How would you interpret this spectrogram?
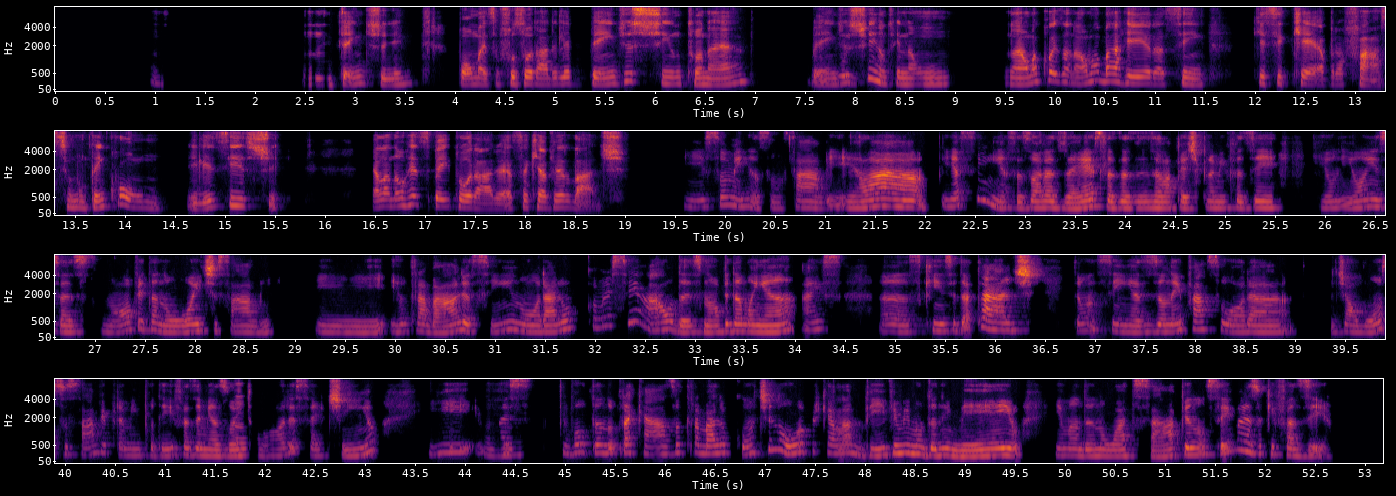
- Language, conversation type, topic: Portuguese, advice, Como posso definir limites para e-mails e horas extras?
- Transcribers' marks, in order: none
